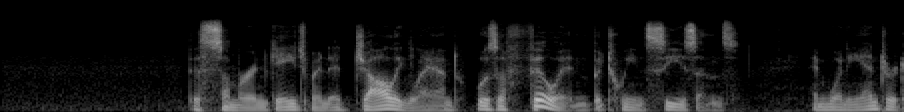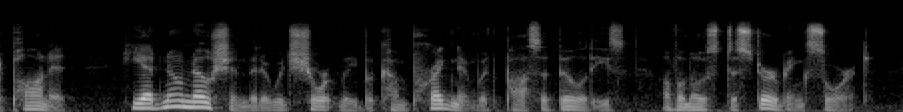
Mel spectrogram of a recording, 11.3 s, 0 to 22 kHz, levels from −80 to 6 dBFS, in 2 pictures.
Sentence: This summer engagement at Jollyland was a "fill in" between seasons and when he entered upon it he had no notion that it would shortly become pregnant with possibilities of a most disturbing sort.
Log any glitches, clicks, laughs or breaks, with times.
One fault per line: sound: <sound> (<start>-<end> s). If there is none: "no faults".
no faults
